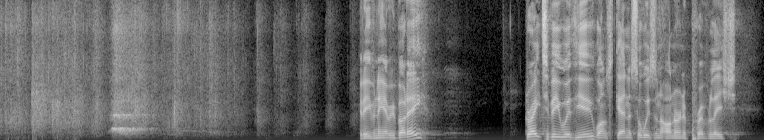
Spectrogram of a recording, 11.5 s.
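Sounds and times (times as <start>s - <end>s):
audience applause: 0.0s - 5.0s
whistle or cheer: 1.7s - 2.3s
speech: 5.4s - 6.5s, 7.9s - 11.2s.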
